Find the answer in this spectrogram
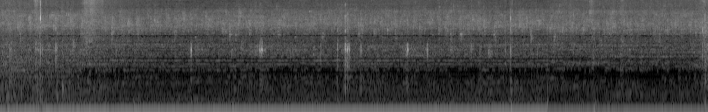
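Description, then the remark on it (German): Quiet liquid swishing as a spoon stirs about a teaspoon of potato starch smooth with a tablespoon of water in a small dish, with a few faint scattered clinks over a steady hiss and no one speaking. “und, oder ihr sagt der Starke dazu, rühr die mit einem Esslöffel Wasser glatt, also ich nehme einen Teelöffel ungefähr von der Stärke und rühre die dann glatt.”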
